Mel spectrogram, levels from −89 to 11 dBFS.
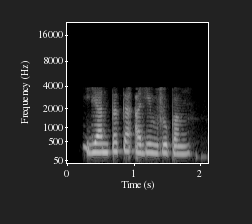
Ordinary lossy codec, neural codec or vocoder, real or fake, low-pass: AAC, 16 kbps; autoencoder, 48 kHz, 32 numbers a frame, DAC-VAE, trained on Japanese speech; fake; 7.2 kHz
